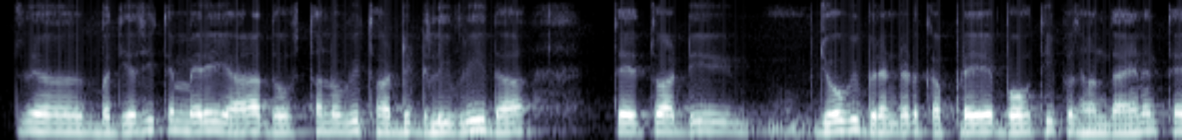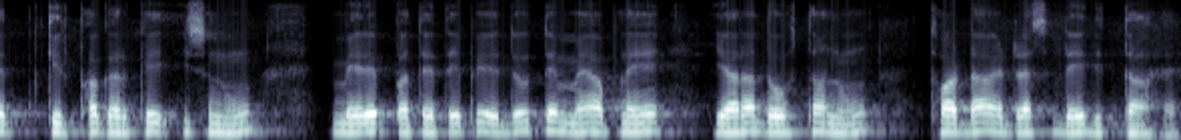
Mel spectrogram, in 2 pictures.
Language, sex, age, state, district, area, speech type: Punjabi, male, 30-45, Punjab, Mohali, rural, spontaneous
